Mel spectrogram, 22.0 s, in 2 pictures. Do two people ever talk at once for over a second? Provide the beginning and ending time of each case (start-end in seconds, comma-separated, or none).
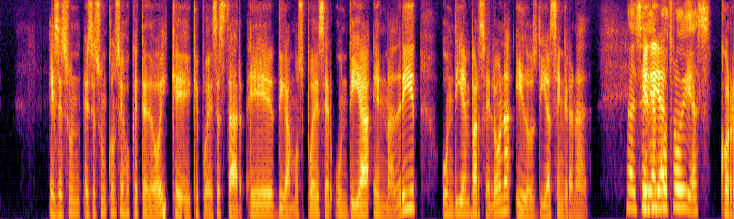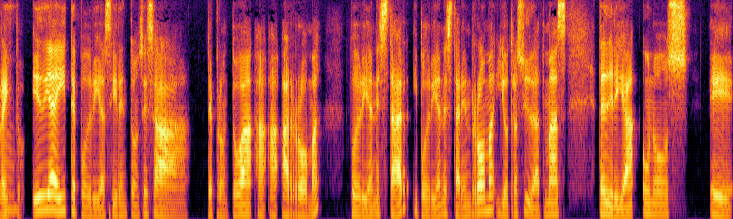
none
